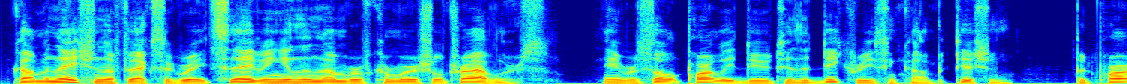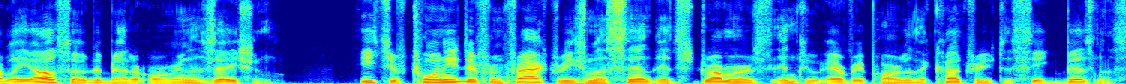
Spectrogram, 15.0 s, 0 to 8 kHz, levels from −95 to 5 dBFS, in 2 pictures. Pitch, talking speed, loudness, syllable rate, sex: 105 Hz, 175 wpm, -18 LUFS, 5.9 syllables/s, male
